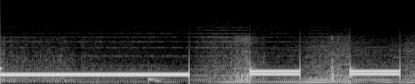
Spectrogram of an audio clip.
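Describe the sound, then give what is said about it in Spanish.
Ringback tones on a phone call being redialed: one long steady tone, then two shorter, higher two-tone beeps separated by brief gaps, with no talk. “A ver, márcale por última vez.”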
